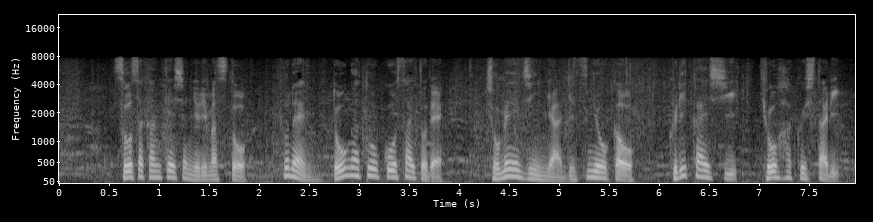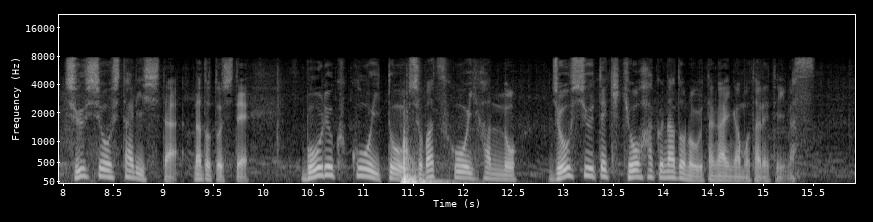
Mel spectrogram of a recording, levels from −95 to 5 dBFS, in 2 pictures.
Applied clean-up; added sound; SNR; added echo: none; Knock; -2 dB; none.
